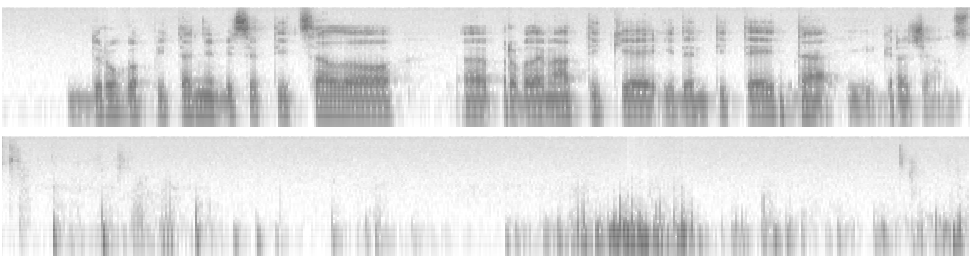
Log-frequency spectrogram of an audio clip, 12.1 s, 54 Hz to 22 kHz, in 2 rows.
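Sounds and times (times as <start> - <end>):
microphone handling thumps: 4.7 - 5.3, 6.2 - 12.0.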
